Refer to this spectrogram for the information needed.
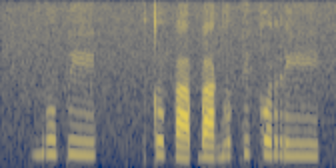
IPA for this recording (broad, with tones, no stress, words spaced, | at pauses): buː˦pi˦ | tʊ˦pa˨ ɓa˨ɡʊ˦ki˦ko˦r iː˦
